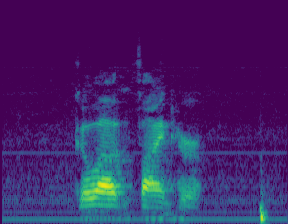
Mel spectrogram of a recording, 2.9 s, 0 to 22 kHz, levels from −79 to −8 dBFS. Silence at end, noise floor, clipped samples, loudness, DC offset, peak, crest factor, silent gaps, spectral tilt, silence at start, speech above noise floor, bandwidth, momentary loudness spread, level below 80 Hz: 0.2 s; -51 dBFS; under 0.1%; -22 LUFS; under 0.1%; -6 dBFS; 18 dB; none; -7 dB/octave; 0.75 s; 30 dB; 8.8 kHz; 18 LU; -60 dBFS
